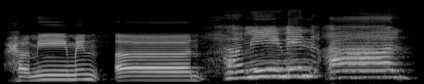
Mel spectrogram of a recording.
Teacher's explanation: ہا کو حلق کے درمیان حصے سے ادا کرنا ہے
